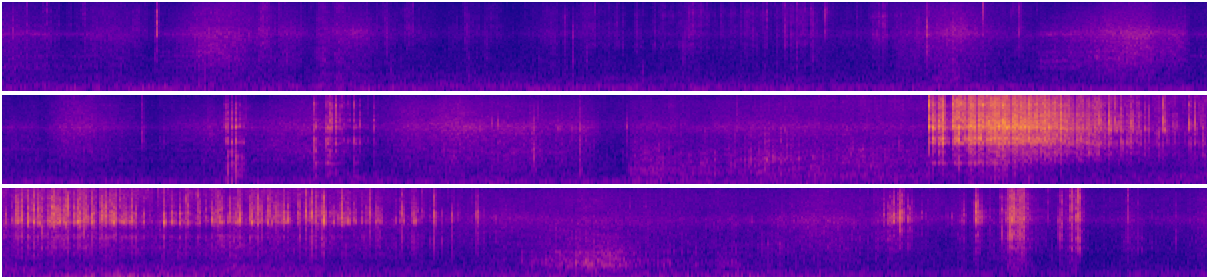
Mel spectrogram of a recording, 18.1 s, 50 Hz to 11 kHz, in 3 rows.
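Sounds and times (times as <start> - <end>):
kibble rattling into a bowl: 10.7 - 14.5.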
